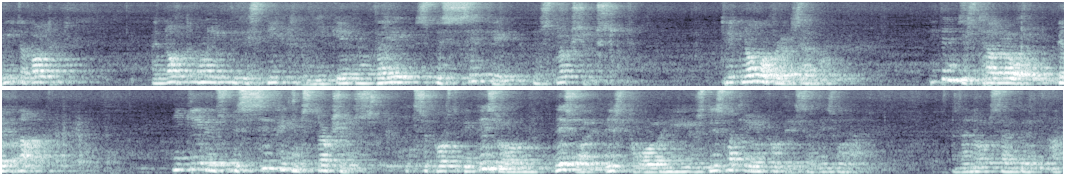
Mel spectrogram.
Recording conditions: poor sound quality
